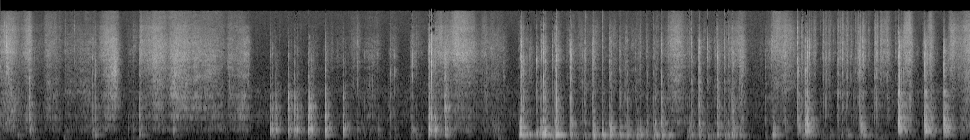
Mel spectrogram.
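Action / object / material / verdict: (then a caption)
scrape / paper-covered hardcover book / paper / none. A closed pink hardcover journal with a matte paper cover rests on a table while flat hands rub the cover and fingertips and nails scratch and tap it. Soft, papery rubbing swishes mix with many short, dry taps and scratchy bursts, with quiet gaps between them.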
